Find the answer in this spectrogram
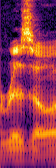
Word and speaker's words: Rizzo: I've needed Pedro Rizzo, or Rizzo if you're an American. In Portuguese, they don't pronounce the R's that way. I think they do it with an H.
